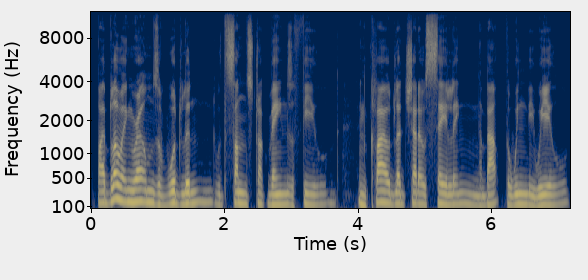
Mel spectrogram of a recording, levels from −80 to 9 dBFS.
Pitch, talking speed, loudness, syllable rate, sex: 135 Hz, 150 wpm, -19 LUFS, 4.1 syllables/s, male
